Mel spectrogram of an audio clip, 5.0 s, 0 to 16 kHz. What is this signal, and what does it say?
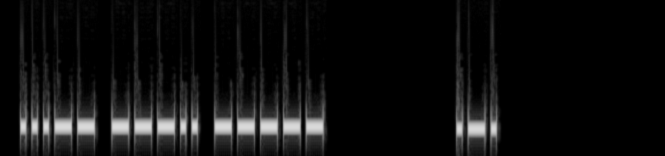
Morse code, heard as a keyed tone, about 28 wpm, 700 Hz. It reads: 380 R
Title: Worked All Europe DX Contest - QTC Exchange - 28wpm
